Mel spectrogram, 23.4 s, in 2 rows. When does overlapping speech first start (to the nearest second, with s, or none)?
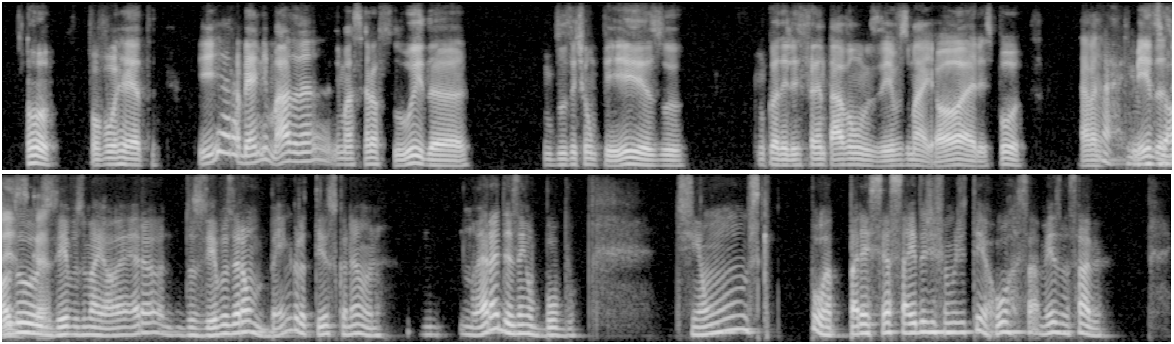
11 s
